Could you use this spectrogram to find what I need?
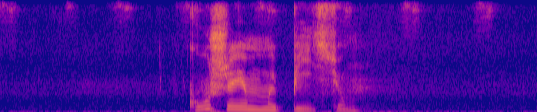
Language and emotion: Russian, neutral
